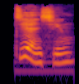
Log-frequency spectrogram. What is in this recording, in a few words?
"jin", Chinese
